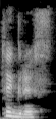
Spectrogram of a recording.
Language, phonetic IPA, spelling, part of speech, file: Polish, [ˈtɨɡrɨs], tygrys, noun, Pl-tygrys.ogg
